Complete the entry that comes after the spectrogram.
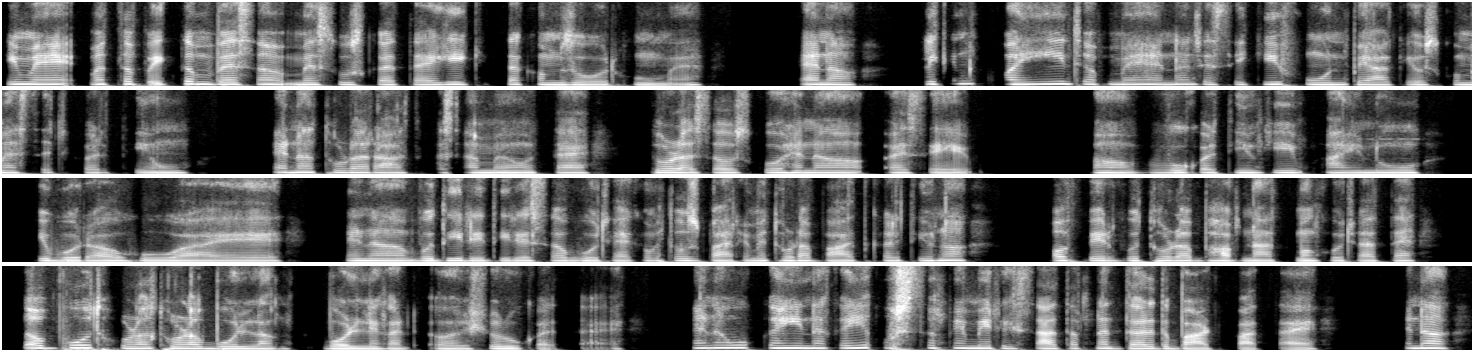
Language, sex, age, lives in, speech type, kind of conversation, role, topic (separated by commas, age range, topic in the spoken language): Hindi, female, 20-24, India, conversation, advice, user, मैं सहानुभूति दिखाते हुए अपने दोस्त की मदद कैसे करूँ?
